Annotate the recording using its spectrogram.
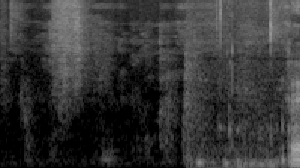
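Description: A short pause in a panel discussion: a faint breath or rustle about half a second in, then a voice murmuring and building into speech near the end.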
